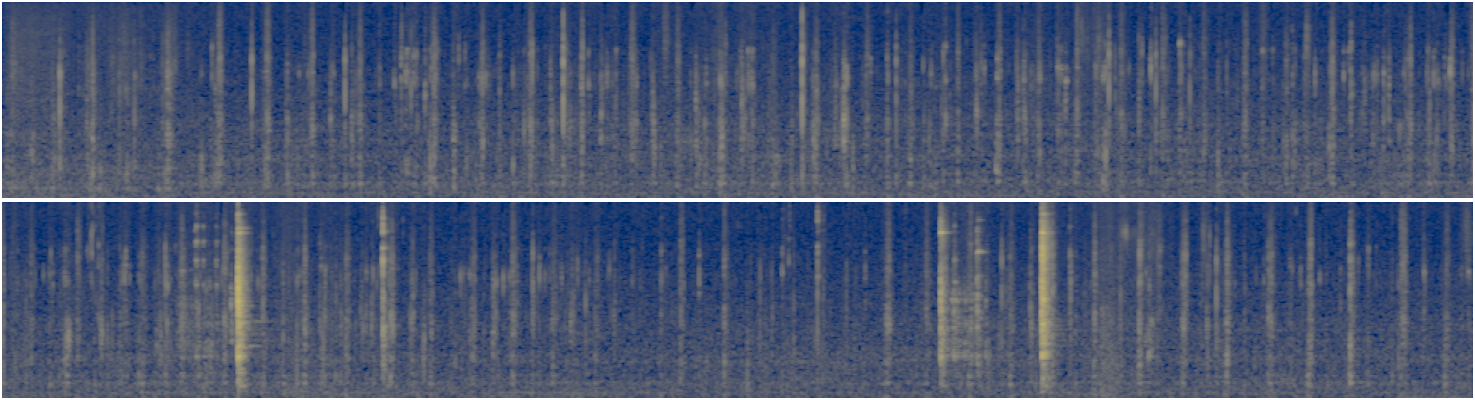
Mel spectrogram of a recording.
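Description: Close-miked chewing of a mouthful of chive pancake, with soft, faint crunching. A few sharper clicks come about halfway through and again near the end.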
